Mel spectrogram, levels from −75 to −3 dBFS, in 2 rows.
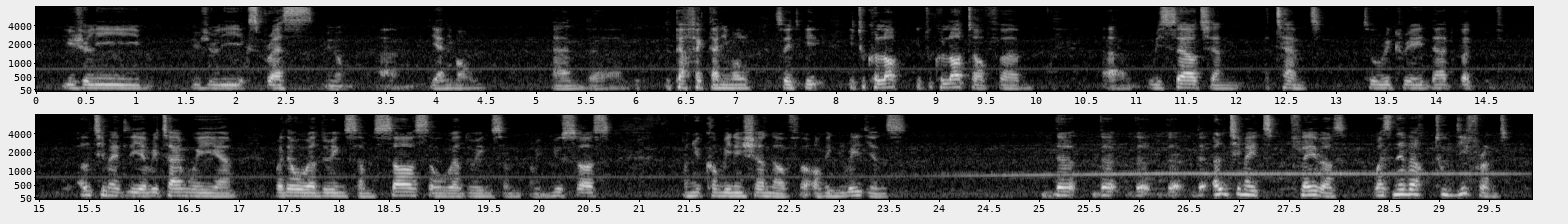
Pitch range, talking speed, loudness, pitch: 105-140 Hz, 150 wpm, -24 LUFS, 115 Hz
